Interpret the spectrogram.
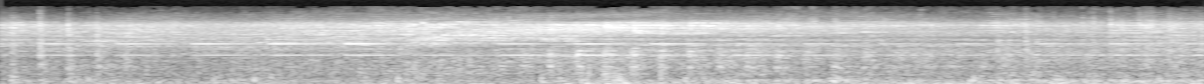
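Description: Double-stack intermodal freight cars rolling past, a steady noise of steel wheels on rails with scattered clacks, growing louder about halfway through.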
